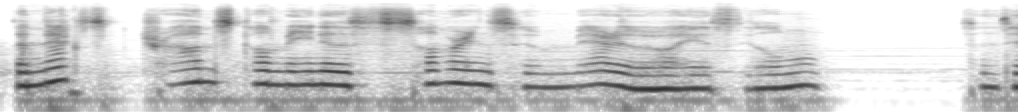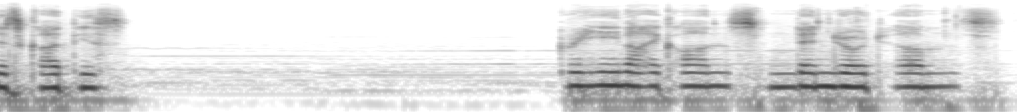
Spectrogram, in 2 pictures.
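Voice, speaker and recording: A woman's voice: on the high side, little pitch movement, slow pace, long pauses, darkish tone, soft background music. A woman livestreaming a video game, commenting casually and thinking aloud as she plays. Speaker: streamer, VTuber.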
